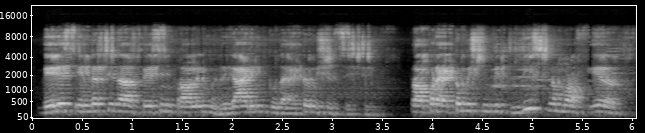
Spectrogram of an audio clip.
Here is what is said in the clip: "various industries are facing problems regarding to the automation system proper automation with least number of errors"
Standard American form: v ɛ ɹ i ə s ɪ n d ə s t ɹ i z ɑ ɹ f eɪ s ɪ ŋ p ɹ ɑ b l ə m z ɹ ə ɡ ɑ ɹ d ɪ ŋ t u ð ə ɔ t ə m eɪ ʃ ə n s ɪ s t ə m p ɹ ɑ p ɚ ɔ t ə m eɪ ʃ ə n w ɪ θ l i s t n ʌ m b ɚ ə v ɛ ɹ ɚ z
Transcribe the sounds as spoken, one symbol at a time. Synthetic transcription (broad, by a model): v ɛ ɹ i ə s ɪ n d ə s t ɹ i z ɑ ɹ f eɪ s ɪ ŋ p ɹ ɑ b l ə m ɹ ə ɡ ɑ ɹ d ɪ ŋ t u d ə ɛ t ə m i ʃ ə n s ɪ s t ə m p ɹ ɑ p ɚ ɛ t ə m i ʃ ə n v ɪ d l i s t n ʌ m b ɚ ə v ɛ ɹ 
